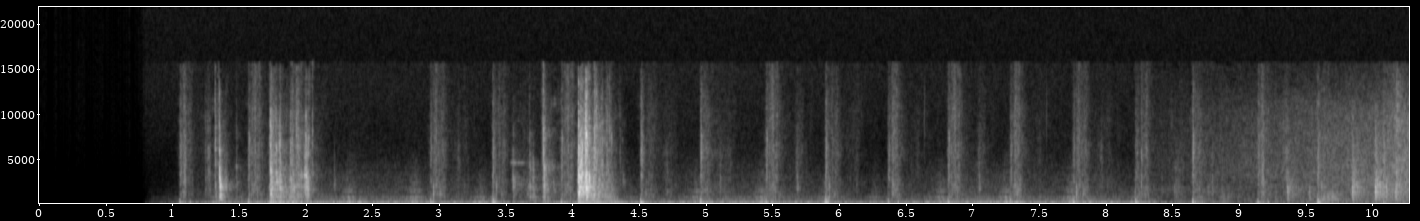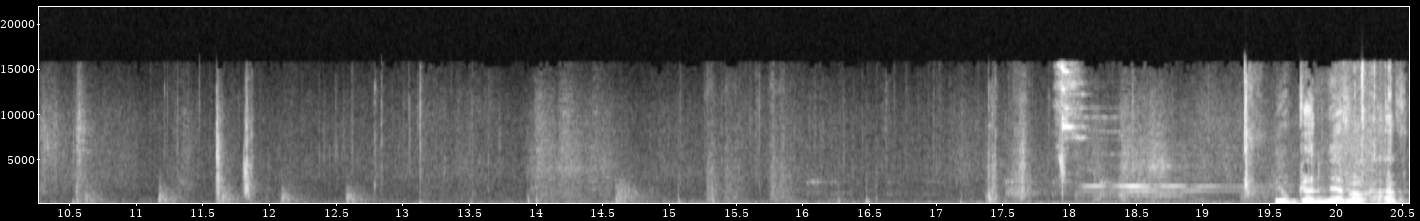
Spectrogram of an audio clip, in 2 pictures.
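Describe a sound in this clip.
Footsteps tap steadily on a floor.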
